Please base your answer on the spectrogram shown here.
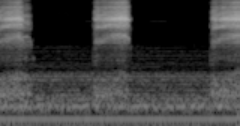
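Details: Wild barn owl nestling resting on a mouse inside its nest box gives three rasping, breathy hisses, each under half a second and spaced about one and a half seconds apart, against a constant low background hum.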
